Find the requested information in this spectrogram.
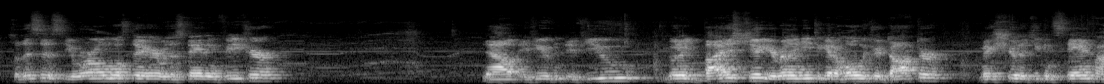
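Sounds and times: man talking: 0.0s - 3.0s, 4.8s - 11.0s
electric actuator whine: 0.0s - 11.0s.

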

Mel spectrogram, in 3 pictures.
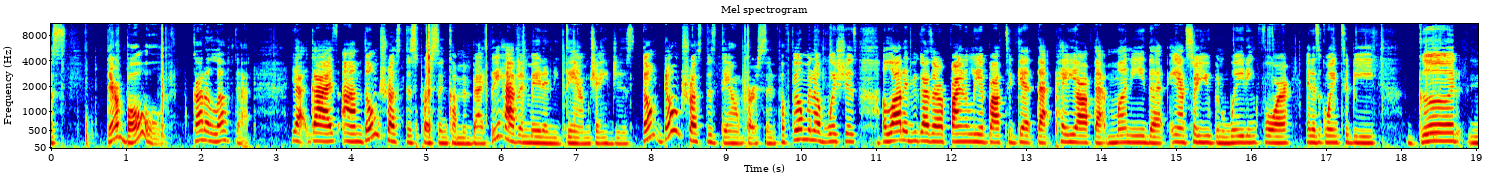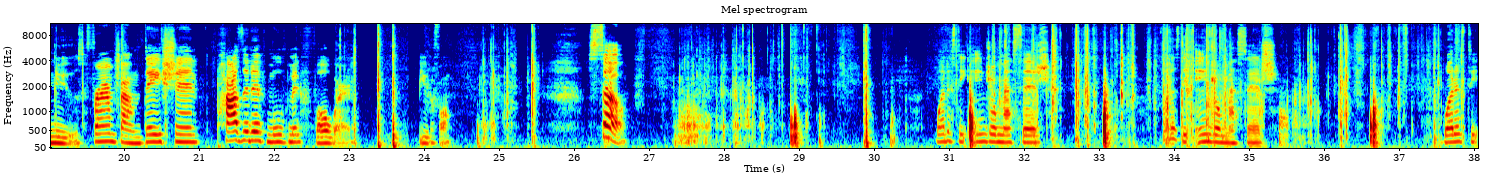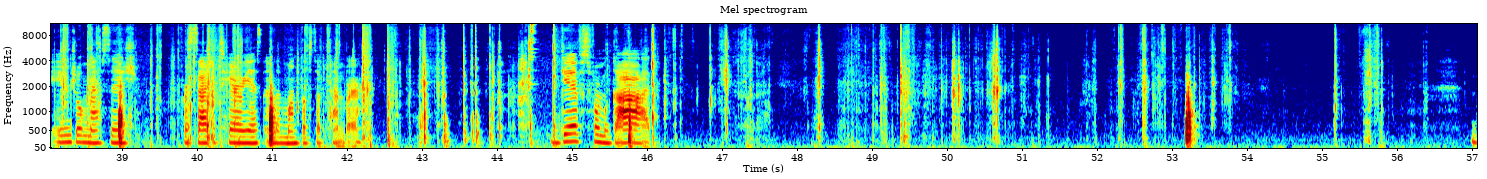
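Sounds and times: cards rustling and sliding: 1.4s - 1.8s, 24.6s - 25.6s, 26.8s - 44.9s, 45.7s - 54.0s, 55.1s - 56.0s
cards tapping together: 23.0s - 23.8s, 31.1s - 34.9s, 35.6s - 39.5s, 52.6s - 53.8s.

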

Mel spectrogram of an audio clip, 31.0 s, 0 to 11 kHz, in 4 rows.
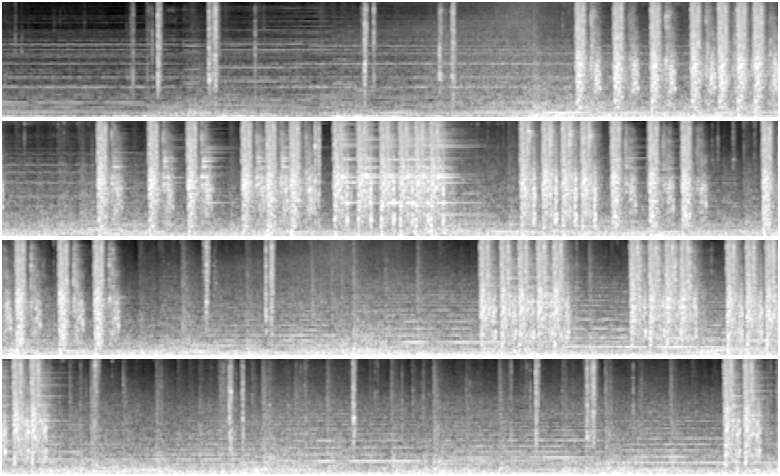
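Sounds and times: background music: 0.0s - 31.0s
rapid gunshots: 5.7s - 7.8s, 8.7s - 16.8s, 20.3s - 24.0s, 30.5s - 31.0s.

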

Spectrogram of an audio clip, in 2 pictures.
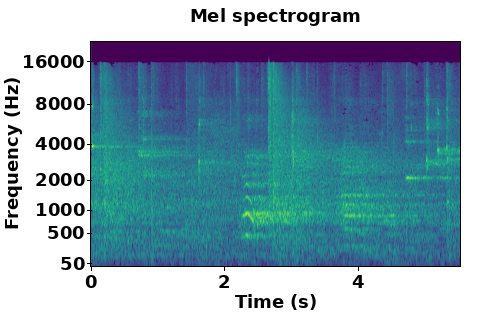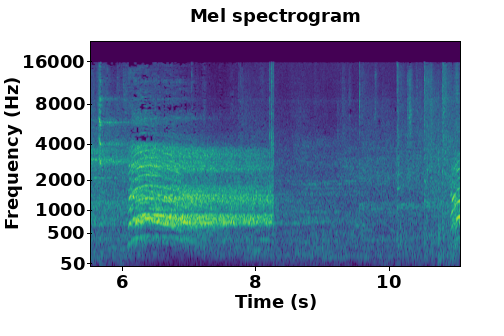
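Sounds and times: high-pitched shoe squeal: 4.7s - 6.0s.

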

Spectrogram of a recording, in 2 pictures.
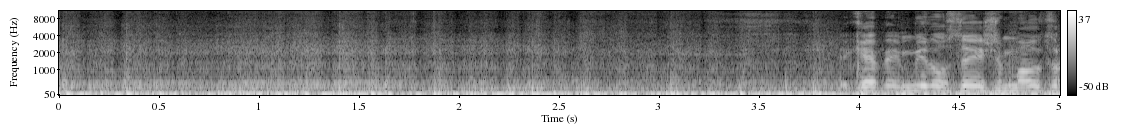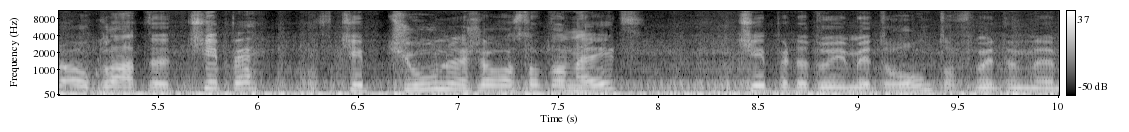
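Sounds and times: motorcycle engine rumbling: 0.0s - 10.0s.

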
